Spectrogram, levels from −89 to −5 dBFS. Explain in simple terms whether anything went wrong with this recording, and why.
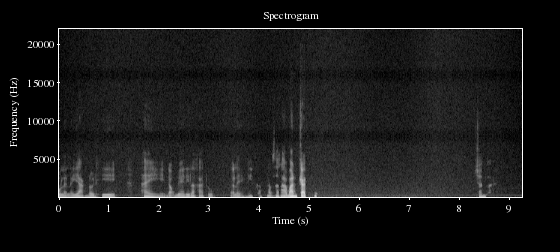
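Nothing went wrong; the system handled this speech properly.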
